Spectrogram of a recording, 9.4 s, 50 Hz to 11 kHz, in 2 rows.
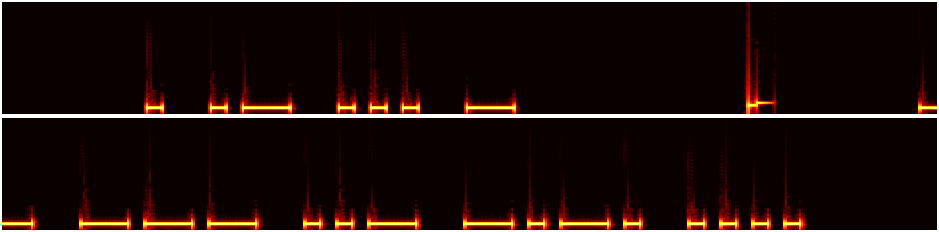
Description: Morse code, heard as a keyed tone, about 15 wpm, 700 Hz. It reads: EAST TOUCH
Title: Sentences from Top 1200 Words - New Word Drill Alt - 15wpm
